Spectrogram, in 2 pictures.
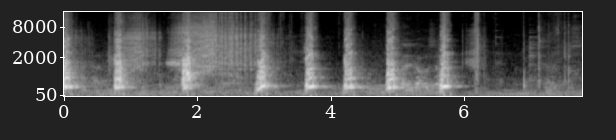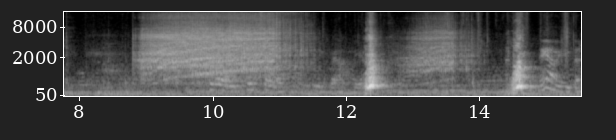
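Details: A one-year-old Newfoundland dog barks while playing with a toy car: a run of about seven sharp, evenly spaced barks, then a rustling scrape, and two more single barks later, with a faint voice in the background.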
